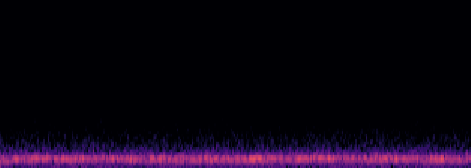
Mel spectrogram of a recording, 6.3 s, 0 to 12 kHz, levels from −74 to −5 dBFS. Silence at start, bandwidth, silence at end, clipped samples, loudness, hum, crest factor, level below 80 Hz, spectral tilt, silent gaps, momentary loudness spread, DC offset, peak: 0 s; 7 kHz; 0 s; under 0.1%; -42 LUFS; none; 12 dB; -62 dBFS; -13 dB/octave; none; 3 LU; under 0.1%; -28 dBFS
